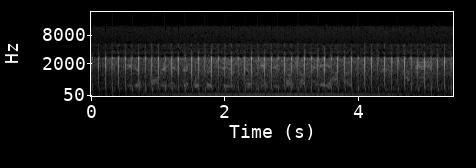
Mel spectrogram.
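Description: Rapid, evenly spaced pulses from an over-the-horizon radar signal about 10 kilohertz wide, recorded on 14.305 and resembling the Russian woodpecker radar, tap over shortwave static, a steady machine-like clatter of about ten beats per second that carries on unbroken, with faint garbled voice sounds beneath the pulses.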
